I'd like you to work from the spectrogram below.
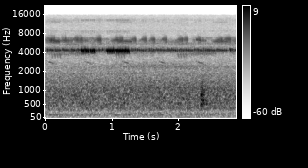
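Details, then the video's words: Crickets chirping at night in an outdoor setting: a steady high-pitched trill with a pulsing upper band, and two louder, nearer bursts of chirping in the first half, over soft background hiss. "Soothing Cricket Sounds"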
